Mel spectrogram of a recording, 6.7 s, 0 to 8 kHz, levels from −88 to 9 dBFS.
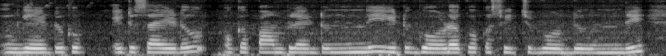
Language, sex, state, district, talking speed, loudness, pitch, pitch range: Telugu, female, Telangana, Mahabubabad, 115 wpm, -15 LUFS, 220 Hz, 210-225 Hz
